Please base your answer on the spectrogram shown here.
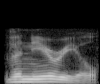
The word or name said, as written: venereal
